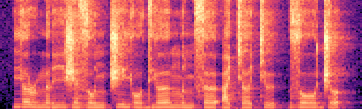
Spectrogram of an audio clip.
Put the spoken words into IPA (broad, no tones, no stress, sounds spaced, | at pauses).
j ə ɹ n ə ɾ iː ʒ ɛ z o ɲ t͡ʃ i j oː d j əː ŋ ɔ ɲ s əː ʔ a c əː c ɨ | z oː d͡ʒ ɤ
